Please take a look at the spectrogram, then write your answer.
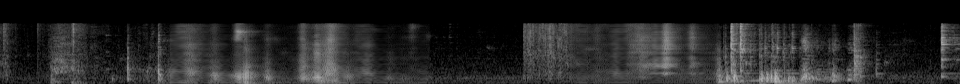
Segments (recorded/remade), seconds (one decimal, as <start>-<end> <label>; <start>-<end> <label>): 0.0-1.7 recorded; 1.7-4.3 remade; 4.3-5.7 recorded; 5.7-7.2 remade; 7.2-9.6 recorded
